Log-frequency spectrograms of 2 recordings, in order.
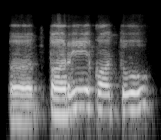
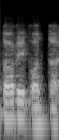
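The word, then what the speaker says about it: طريقةُ: Tariqatu, bukan tariqata ya. Karena dia sebagai khobar dari inna. Ini isimnya, ini khobar.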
